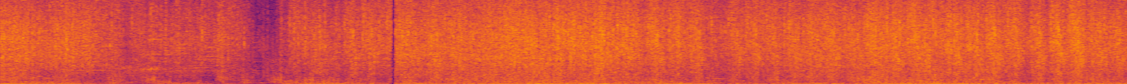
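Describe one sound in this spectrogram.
Fiery whirlwinds roar and crackle.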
